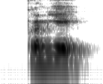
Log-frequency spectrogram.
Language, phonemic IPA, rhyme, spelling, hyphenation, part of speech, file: Dutch, /prəˈmjeː/, -eː, premier, pre‧mier, noun, Nl-premier.ogg
- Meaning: prime minister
